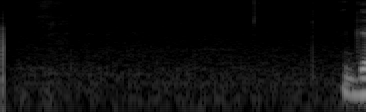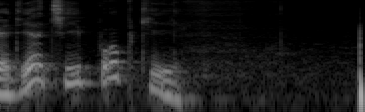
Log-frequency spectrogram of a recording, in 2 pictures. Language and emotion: Russian, positive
